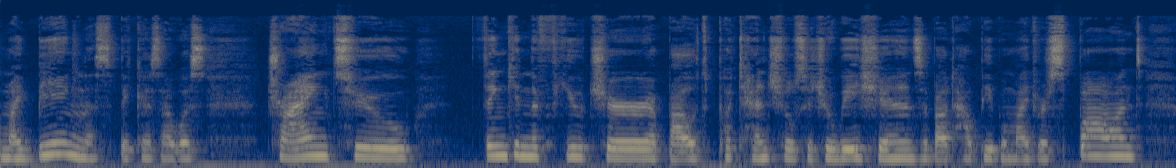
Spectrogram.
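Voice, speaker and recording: Her voice is medium in pitch and somewhat breathy, with a dark, mellow tone, ordinary pitch variation and a moderate pace. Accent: Dutch. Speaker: spiritual vlogger. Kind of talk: personal reflective monologue. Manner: hesitant, with fillers.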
